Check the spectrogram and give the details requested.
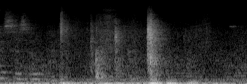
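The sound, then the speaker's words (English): A door opens with a series of wooden creaks and knocks, a few short bursts of clattering over about two seconds, with faint muffled voices in the background. “I've never seen that door open.”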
